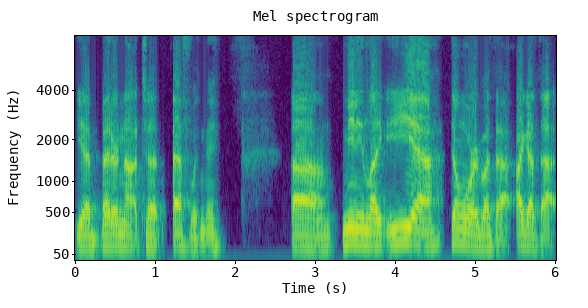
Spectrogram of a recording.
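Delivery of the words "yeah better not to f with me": mock flat, deadpan delivery. Retelling a woman's reply to a man asking if she can fight, deadpan. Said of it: "Tyra looks back at him like deadpan".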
